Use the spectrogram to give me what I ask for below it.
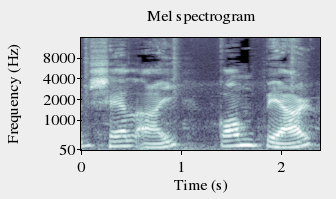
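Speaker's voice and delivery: quick light "Shall" and "com", long forceful "I" and "pare"; iambic stress demo. Shown as a demonstration. Teacher asks students to notice the pronunciation, iambic stress demo. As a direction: punch and stretch every second syllable, "I" and "pare". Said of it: "জোর করে উচ্চারণ করতে হচ্ছে".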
